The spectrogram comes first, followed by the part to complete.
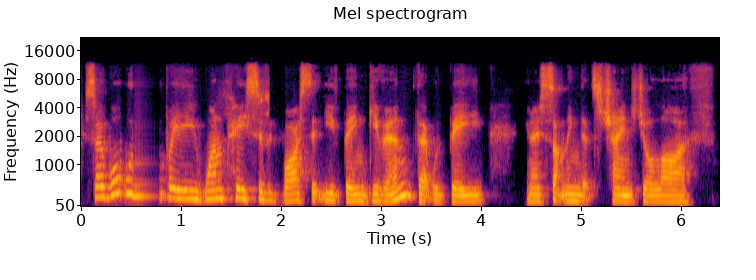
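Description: Low-voiced woman podcast host. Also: normal speed, breathy edge. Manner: affirming, rambling questions with fillers. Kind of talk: casual interview chat.

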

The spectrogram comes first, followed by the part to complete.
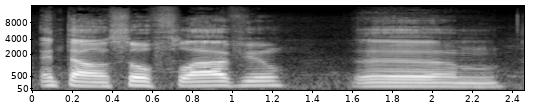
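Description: A man from Angola introducing himself calmly in an interview, with hesitant fillers. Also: medium pitch, slow pace, clean tone. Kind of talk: interview answer.

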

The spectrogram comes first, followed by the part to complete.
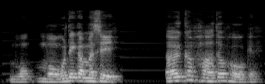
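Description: A suave young older brother with a very low voice and a Hong Kong Cantonese accent. The delivery is theatrical radio drama, a little away from the microphone over music. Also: female voice, moderate pace, husky, far from the mic. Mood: casual, scheming.

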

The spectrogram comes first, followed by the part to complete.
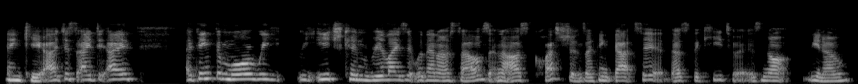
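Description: A woman's voice: mid-range voice, steady tone, normal speed. A woman hosting a podcast, chatting casually and supportively with her guest over dull, band-limited audio. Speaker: podcast host.

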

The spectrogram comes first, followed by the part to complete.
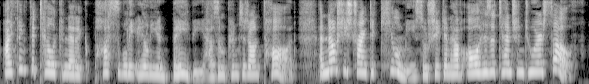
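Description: A woman reading fan fiction aloud, voicing an excitable, dramatic man who is flustered and earnest. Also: sits high, fairly quick, dry recording, studio quality, pitched above the performer's own voice. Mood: frantic, insistent. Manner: theatrical, emphatic, swinging between alarm and sheepishness.

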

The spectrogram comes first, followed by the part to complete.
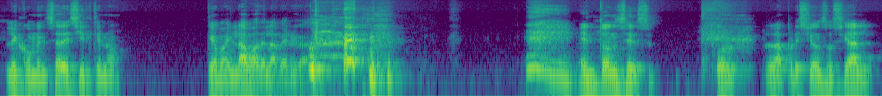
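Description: A man's voice: mid-range voice, very animated, slow, pauses often. A young man with a Mexican accent co-hosting a podcast in casual comedic chat and story reading, jokey and prone to breaking into laughter. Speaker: podcast co-host.

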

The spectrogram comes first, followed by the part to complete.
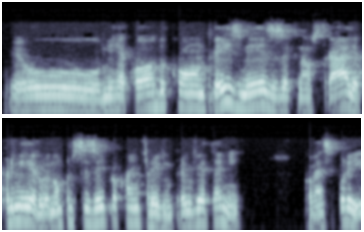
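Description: A man's voice: mid-range voice, dark tone. A Brazilian man chatting casually on a panel, often stumbling and repeating words as he talks. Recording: dull lo-fi sound.

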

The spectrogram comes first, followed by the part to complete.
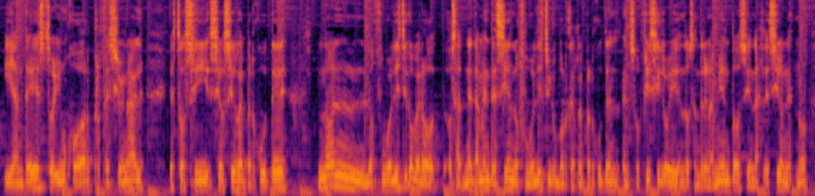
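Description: A man's voice: on the low side, moderate pace, a little mellow, breathy edge, soft background music. A man from Peru co-hosting a football talk show, adding points with a thoughtful, hesitant delivery and many fillers. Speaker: sports show co-host. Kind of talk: casual sports talk commentary.

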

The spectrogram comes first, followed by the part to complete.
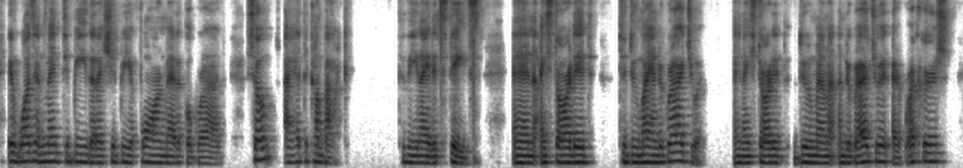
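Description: Earnest woman physician telling her life story. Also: rumbling low. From India. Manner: earnest, repeats words for emphasis. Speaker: physician guest. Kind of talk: interview storytelling.

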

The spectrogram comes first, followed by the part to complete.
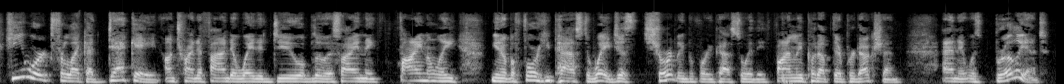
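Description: A man's voice: medium pitch, a little fast, fairly bright tone, breathy edge. A man speaking as a guest playwright and actor in a conversational interview, emphatic and given to acting out remembered exchanges.

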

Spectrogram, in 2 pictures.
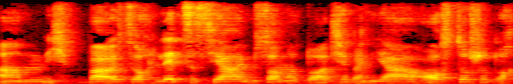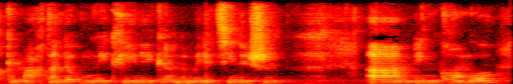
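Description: A woman's voice: low-pitched, completely flat delivery, moderate pace, creaky. Woman, young adult, interview guest, earnest, echoey room, faint hum. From Austria. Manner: earnest, frequent fillers and restarts. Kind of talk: casual interview talk.

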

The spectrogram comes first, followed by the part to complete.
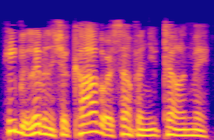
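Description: A man voicing a blunt, street-smart teenage girl in an audiobook, slangy and challenging, quick with questions. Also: medium pitch, lively intonation, no room sound, lo-fi sound, voice pushed up, close to an everyday voice. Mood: probing.

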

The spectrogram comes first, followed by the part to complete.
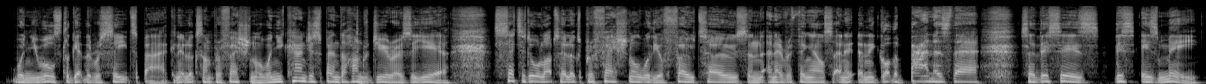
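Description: A man's voice: fairly low pitch, sharp tone, no room sound. A middle-aged British man giving conversational, emphatic interview answers and repeating words to make his point. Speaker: interview guest, audio journalist and voice-over artist.

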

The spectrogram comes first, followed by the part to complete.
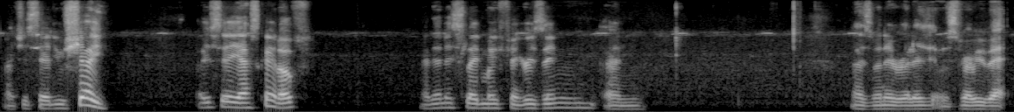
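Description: A man from Barbados with a Barbadian accent, a guest telling stories in a relaxed, shy, soft-spoken way. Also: medium pitch, measured pace, pauses often, a little hiss or hum. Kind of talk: casual podcast chat.

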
